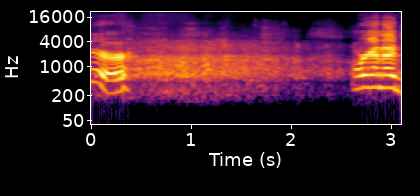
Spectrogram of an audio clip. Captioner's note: audience laughs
